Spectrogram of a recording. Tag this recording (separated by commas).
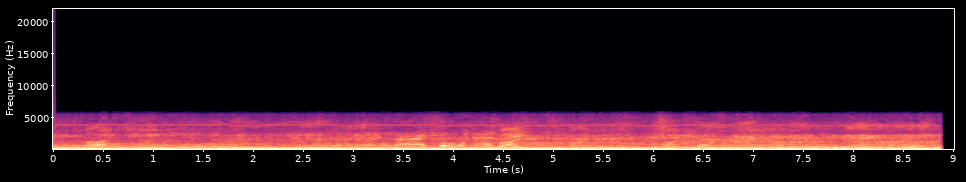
Boat, Speech, Vehicle, speedboat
